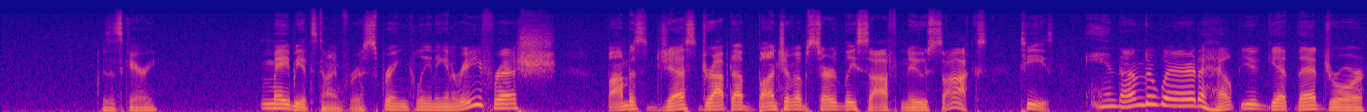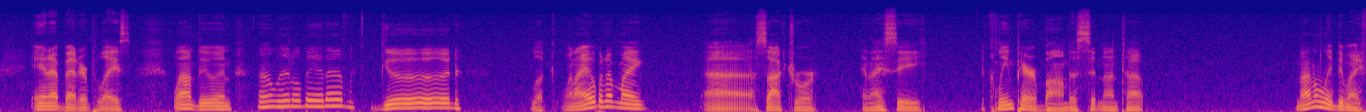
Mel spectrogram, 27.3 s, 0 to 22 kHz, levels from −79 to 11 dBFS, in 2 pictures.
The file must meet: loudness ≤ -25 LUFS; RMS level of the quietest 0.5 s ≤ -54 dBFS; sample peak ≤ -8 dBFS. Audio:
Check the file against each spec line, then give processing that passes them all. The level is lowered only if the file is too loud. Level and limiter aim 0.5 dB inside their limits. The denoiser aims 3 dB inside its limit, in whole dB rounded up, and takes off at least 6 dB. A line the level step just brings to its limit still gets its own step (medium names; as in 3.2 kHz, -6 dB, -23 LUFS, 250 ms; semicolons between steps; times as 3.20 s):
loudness -19.5 LUFS: fail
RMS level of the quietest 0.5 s -49 dBFS: fail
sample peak -3.0 dBFS: fail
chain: trim -6 dB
